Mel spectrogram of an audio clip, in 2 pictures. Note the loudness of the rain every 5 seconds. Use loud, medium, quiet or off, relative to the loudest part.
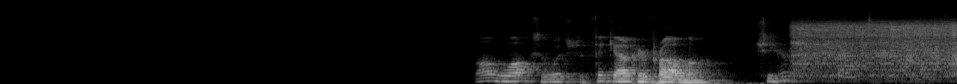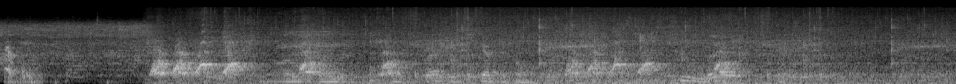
off, medium, loud, loud.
